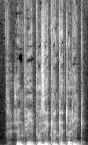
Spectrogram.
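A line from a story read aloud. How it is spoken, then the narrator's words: Protesting exclamation. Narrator (French): s'écria avec un geste de protestation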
